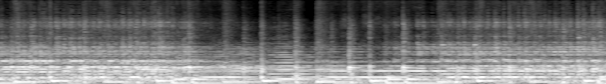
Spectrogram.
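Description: Instrumental passage of a Moroccan popular song played live: a bowed violin over a plucked guitar, with a repeating bass line underneath.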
